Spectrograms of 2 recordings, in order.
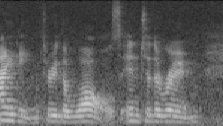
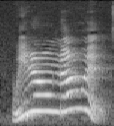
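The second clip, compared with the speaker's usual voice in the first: put-on little boy voice; 13 semitones higher, 8 dB louder than usual. Little Mac's high voice.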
